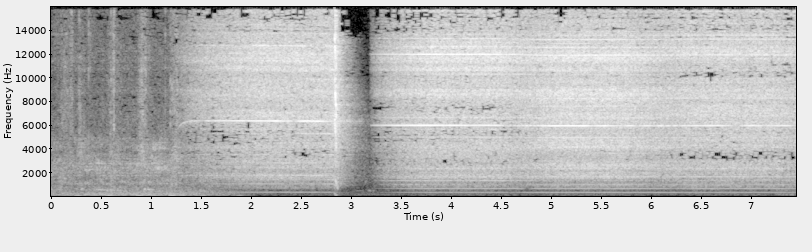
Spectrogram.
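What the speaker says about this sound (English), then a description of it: "So I'm gonna use the 1/8 bit for the drill." A power drill fitted with a 1/8 bit whirs steadily close by, with a short click and a brief dip before the motor picks up again and keeps spinning at an even pitch.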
